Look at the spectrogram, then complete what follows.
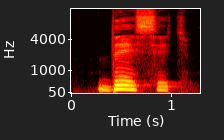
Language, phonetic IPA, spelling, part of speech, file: Ukrainian, [ˈdɛsʲɐtʲ], десять, numeral, Uk-десять.ogg
- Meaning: ten (10)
